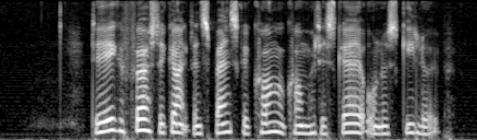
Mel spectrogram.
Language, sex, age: Danish, female, 61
